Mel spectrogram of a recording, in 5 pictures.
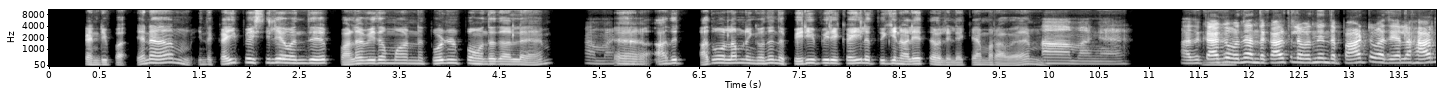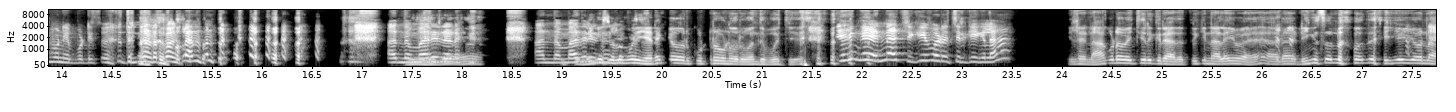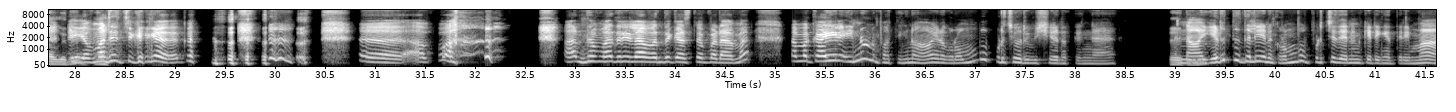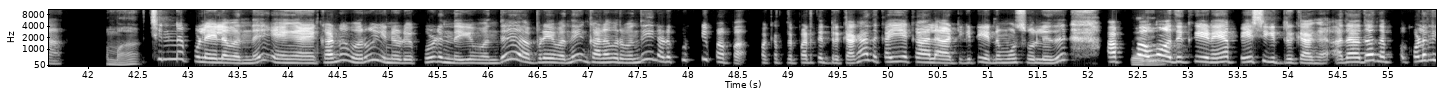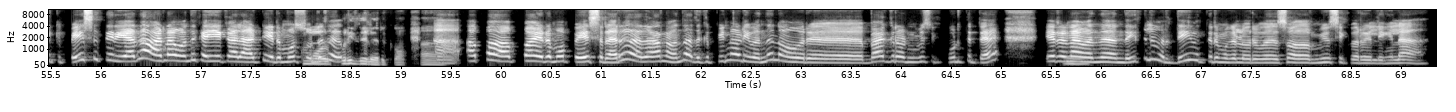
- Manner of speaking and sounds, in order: laugh; laughing while speaking: "பொட்டி எடுத்துட்டு நடப்பாங்கள்ல அந்த மாரி நடக்குது அந்த மாரி நடக்குது"; other noise; laugh; laugh; laughing while speaking: "சொல்லும்போது"; chuckle; laughing while speaking: "மன்னிச்சுக்கங்க"; laugh; chuckle; laugh; in English: "பேக்கிரவுண்ட் மியூசிக்"
- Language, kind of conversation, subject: Tamil, podcast, புகைப்படம் எடுக்கும்போது நீங்கள் எதை முதலில் கவனிக்கிறீர்கள்?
